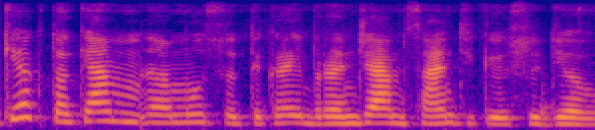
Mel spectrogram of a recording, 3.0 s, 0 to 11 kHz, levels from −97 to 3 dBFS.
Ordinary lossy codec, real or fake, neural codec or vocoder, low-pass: Opus, 24 kbps; real; none; 9.9 kHz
